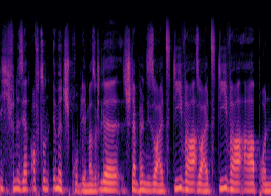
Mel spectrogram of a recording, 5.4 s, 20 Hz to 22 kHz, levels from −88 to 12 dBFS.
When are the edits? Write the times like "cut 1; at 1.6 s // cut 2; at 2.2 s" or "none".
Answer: cut 1; at 1.9 s // cut 2; at 3.9 s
